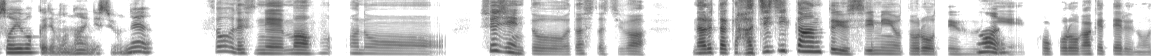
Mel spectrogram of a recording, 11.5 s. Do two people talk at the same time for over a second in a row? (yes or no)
no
